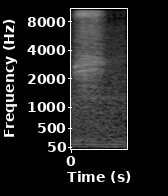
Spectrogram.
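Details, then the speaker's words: Vocal imitation of a blowing heart murmur, the sound of turbulent blood flow through a stenotic or insufficient valve or an abnormal communication such as a patent ductus arteriosus or atrial septal defect. "Y entonces se va a escuchar un sonido y eso se conocemos como soplo y puede ser aspirativo sí escucharon que alguno como que se escucha Y otro como Si estuvieran soplando"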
